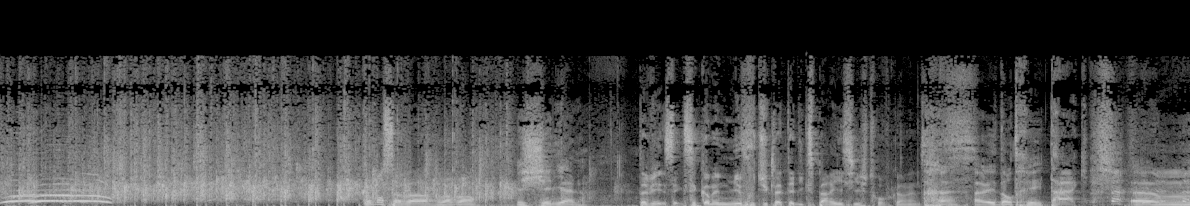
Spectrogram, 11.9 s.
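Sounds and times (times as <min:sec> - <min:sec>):
audience applause: 0:00.0 - 0:05.9
speech: 0:03.7 - 0:11.8
laughter: 0:10.9 - 0:11.8.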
